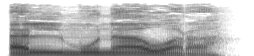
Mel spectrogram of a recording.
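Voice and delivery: ordinary delivery, nothing marked

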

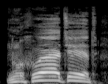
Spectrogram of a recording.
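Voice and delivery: loud, high angry bark; sharp shouted command. A narrator's reading. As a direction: bark it to break up a fight. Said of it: "рявкнул стоящий у двери Юлиус".

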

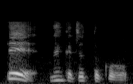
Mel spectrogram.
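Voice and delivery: ordinary talk, nothing marked

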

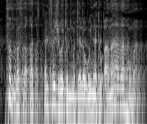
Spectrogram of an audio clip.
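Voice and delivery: ordinary delivery, nothing marked

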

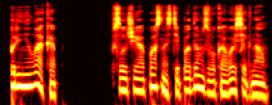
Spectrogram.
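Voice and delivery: high, bright female AI voice. A narrator's reading. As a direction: answer like a helpful AI. AI Eva answers.

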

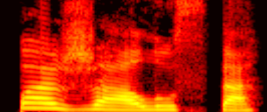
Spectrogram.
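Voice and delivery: slow, drawn-out mannered "пожалуйста"; affected. Acted. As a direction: stretch it with a martyr's eye-roll. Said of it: "манерно произнесла Анжела".

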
